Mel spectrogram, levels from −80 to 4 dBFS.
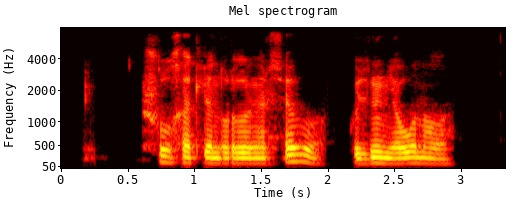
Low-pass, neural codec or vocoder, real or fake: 7.2 kHz; none; real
